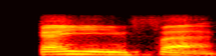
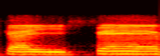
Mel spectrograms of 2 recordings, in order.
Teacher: Kalau ka memang buka mulut betulah. Kalau ke di sempitkan sikit, dicondongkan sikit bunyi eh.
